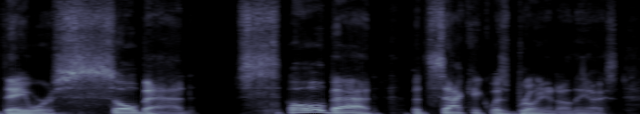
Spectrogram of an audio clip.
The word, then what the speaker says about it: Sakic: And in the interest of keeping our Canadian citizenship, I think it's important that we pronounce it correctly. Joe Sakic, as Bob Cole would say.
